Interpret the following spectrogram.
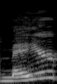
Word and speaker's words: Meijer: He goes, it's pronounced mayor, but he spells it with a J.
